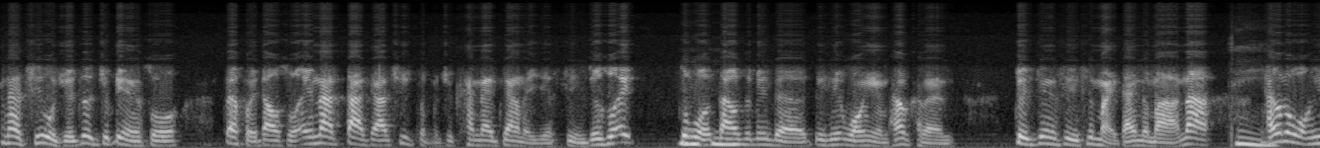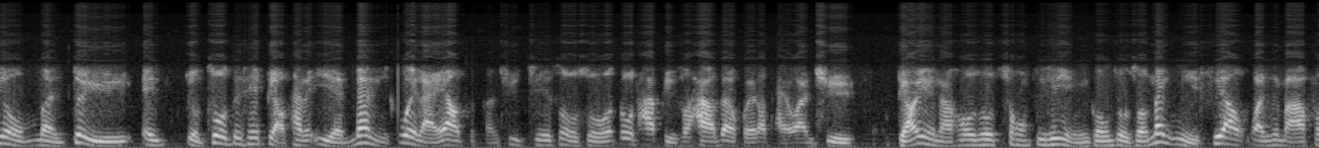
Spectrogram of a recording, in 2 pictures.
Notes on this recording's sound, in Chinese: 連線訪問中央社駐上海記者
